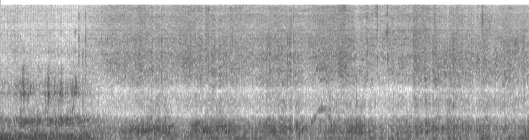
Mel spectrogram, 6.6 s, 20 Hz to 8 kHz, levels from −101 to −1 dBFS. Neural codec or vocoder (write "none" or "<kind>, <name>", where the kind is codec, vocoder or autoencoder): vocoder, Vocos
